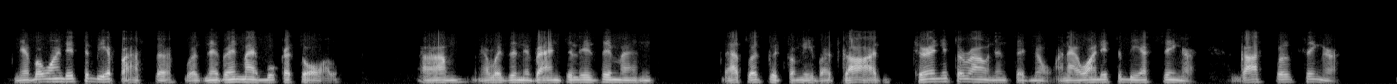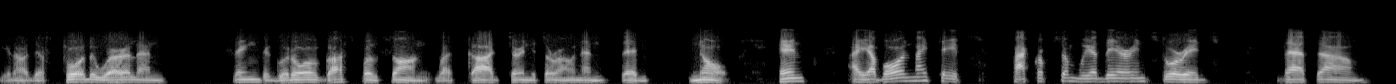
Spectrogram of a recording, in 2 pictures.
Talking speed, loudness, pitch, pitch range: 165 wpm, -20 LUFS, 105 Hz, 100-120 Hz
